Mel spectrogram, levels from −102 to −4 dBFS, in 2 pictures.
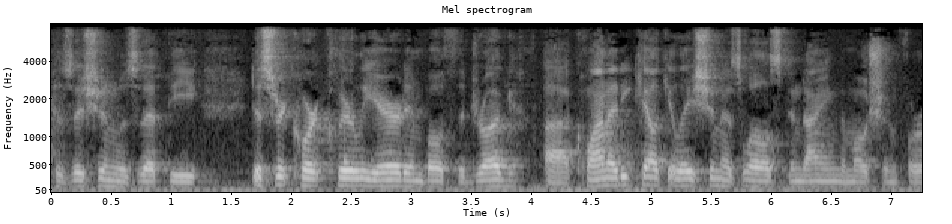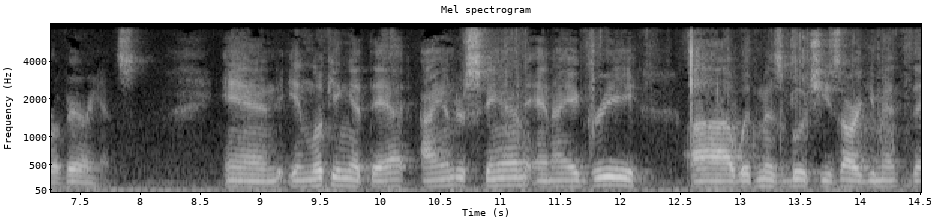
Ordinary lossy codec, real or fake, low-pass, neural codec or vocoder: AAC, 48 kbps; real; 7.2 kHz; none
